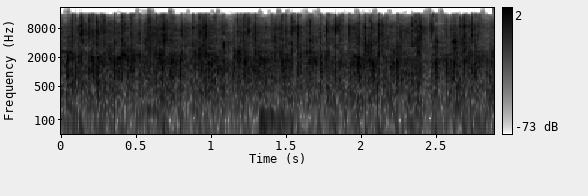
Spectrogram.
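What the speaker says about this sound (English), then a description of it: "Big round of applause for her." Audience applause for District Attorney Brooke Jenkins at a San Francisco officials' event on sanctuary city status: a full, dense clapping from a sizeable crowd, steady and fairly loud throughout.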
